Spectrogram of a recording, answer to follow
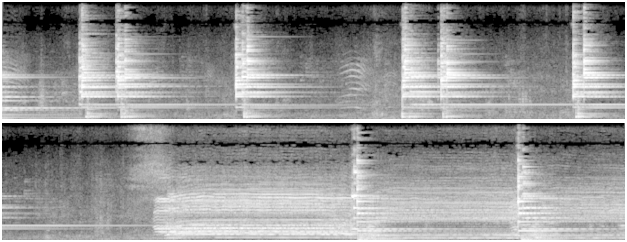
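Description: Festival accompaniment with a metal bell or gong struck about six times, each stroke ringing on. Near the end a long held note wavers slightly for about two seconds, followed by more strokes.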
